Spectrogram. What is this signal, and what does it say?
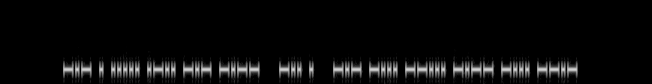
Morse code, heard as a keyed tone, about 40 wpm, 700 Hz. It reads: KE5LKY DE KB7YBQ
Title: USA Callsign DE Callsign - 6 Characters - 40wpm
